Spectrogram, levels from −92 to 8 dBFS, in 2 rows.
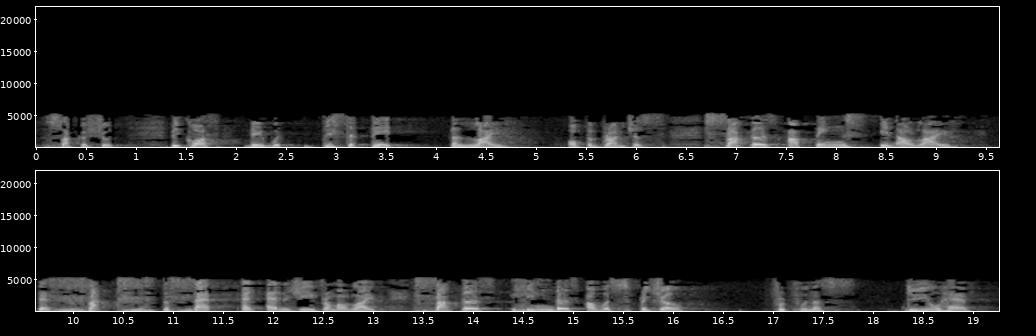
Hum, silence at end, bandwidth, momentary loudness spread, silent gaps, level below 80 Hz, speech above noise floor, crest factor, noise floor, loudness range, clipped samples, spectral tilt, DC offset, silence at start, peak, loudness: none; 0.3 s; 5.4 kHz; 10 LU; none; -54 dBFS; 40 dB; 20 dB; -66 dBFS; 3 LU; under 0.1%; -8 dB/octave; under 0.1%; 0.1 s; -6 dBFS; -26 LUFS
